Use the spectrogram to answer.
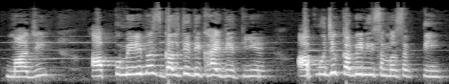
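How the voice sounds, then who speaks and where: An actress playing a patient, pleading young daughter-in-law in a village film drama. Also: female voice, high voice, moderate pace, fairly bright tone, faint music behind. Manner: pleading, long-suffering.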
